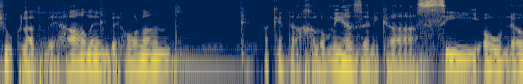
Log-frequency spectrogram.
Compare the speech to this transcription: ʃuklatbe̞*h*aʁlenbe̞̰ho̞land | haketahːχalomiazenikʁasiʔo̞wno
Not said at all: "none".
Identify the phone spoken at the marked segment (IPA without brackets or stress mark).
h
